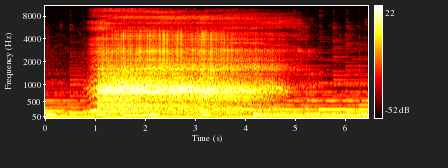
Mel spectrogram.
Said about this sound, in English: Take a nice big breath in and open your mouth as wide as you can. Stick out your tongue and let a roar start from deep in your belly, come all the way up and out.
